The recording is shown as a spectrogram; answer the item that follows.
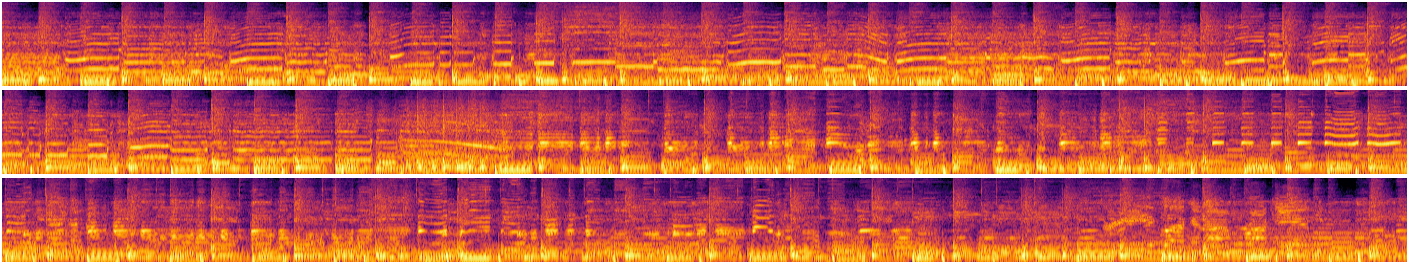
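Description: Rock and roll band playing an instrumental break: a lead line of sliding, bending notes over a steady bass, drums and rhythm guitar, with a long downward slide about fourteen seconds in.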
